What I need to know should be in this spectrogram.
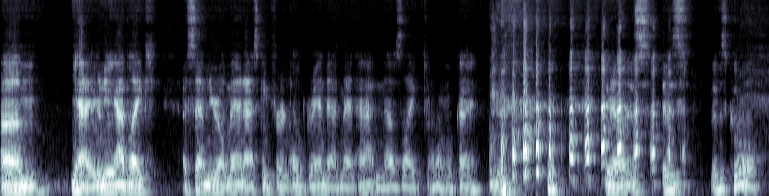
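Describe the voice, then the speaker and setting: Music plays in the background as someone speaks with a slight Southern US accent. The pace is moderate, and the pitch varies in an ordinary way. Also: man, fairly low pitch for a man. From Tennessee, Knoxville area. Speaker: bartender and musician. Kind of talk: podcast interview. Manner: casual, many fillers.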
